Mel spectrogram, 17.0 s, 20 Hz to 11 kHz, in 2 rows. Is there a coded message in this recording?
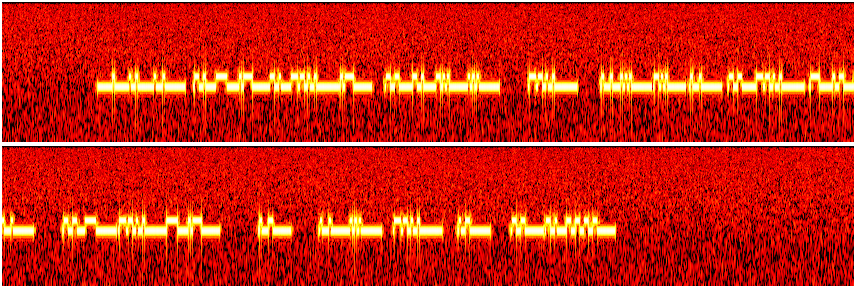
Yes: TTY/TDD text telephone tones (45.45 baud Baudot) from 1.0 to 14.7 s, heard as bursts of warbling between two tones, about 400 Hz shift, 1600 Hz centre. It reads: 10530 38046 16418 92185 53716 28088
